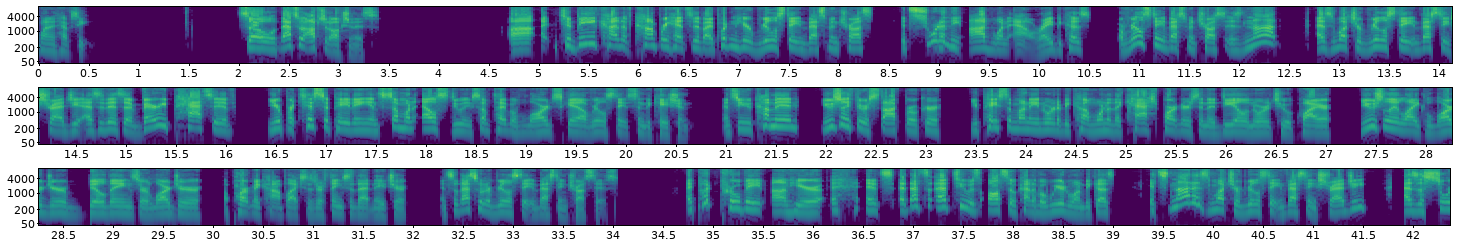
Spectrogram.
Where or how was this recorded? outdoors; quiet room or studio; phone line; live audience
live audience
